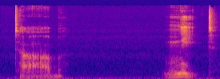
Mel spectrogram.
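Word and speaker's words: תַּבְנִית: word for pattern is and the way you pronounce this this would be tab neat tab neat okay and it's a structure by implication a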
